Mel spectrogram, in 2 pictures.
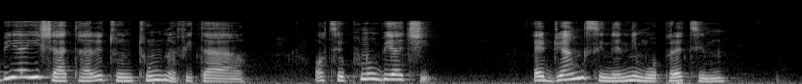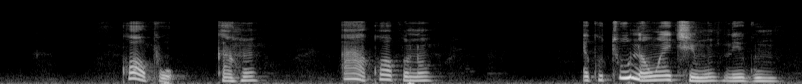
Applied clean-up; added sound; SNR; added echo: none; none; none; none.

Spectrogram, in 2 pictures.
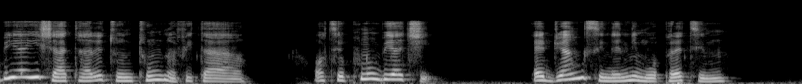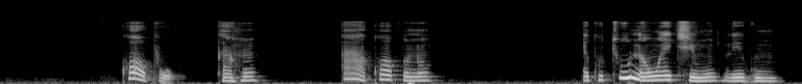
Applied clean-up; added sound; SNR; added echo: neural mask model Resemble Enhance denoiser.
